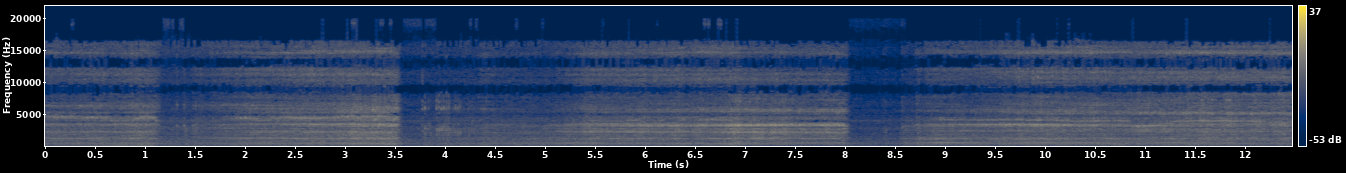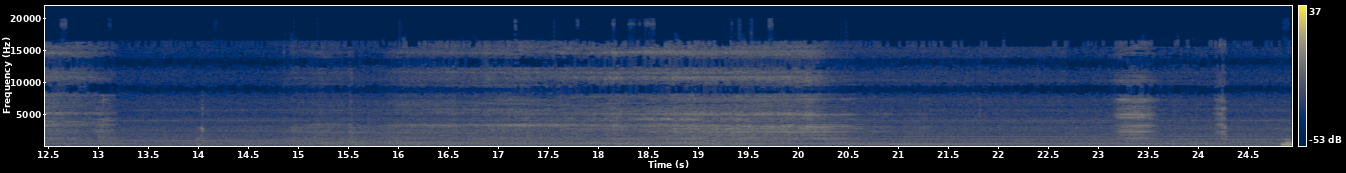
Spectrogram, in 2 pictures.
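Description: A wood lathe spins while a carbide chisel turns a resin Christmas bell, giving a loud, steady whirring scrape that runs nearly nonstop with a few brief dips and no talking.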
